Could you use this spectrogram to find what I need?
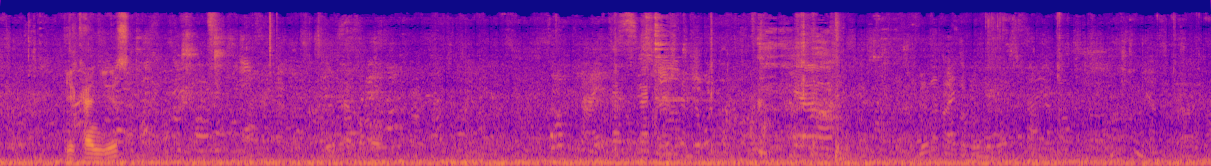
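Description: People chat and talk nearby in a crowd outdoors.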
